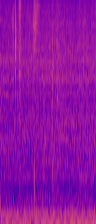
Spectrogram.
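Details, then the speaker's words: Nissan Titan after starter replacement for a click-no-start: restarted, low steady rumble at idle with earlier ticking gone; owner suspected exhaust leak or lifters not pumped up; engine now quiet and smooth. "Start it again. Well, it runs. Oh, now it's quiet."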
